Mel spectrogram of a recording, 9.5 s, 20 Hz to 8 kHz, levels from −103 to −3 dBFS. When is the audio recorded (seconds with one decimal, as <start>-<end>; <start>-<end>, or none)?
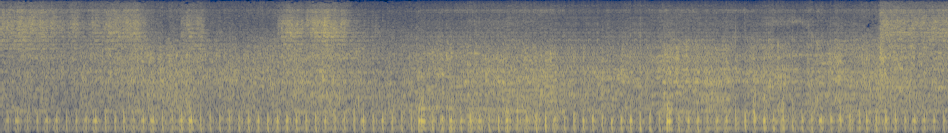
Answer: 0.0-4.2; 8.6-9.5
